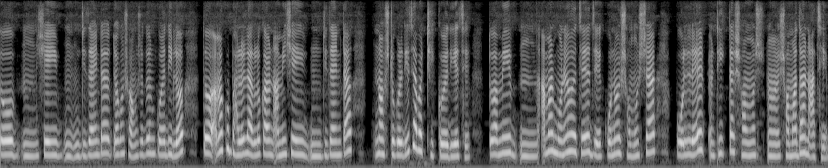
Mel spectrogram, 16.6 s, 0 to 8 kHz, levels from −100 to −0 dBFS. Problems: none marked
